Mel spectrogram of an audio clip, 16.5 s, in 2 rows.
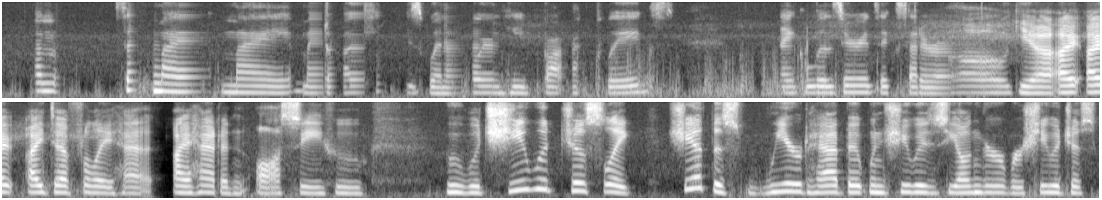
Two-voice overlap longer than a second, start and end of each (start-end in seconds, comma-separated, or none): none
